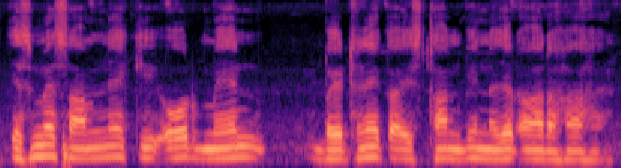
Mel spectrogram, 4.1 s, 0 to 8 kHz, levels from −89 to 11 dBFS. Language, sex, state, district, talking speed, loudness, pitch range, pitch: Hindi, male, Uttar Pradesh, Lalitpur, 185 wpm, -15 LUFS, 115-135 Hz, 125 Hz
